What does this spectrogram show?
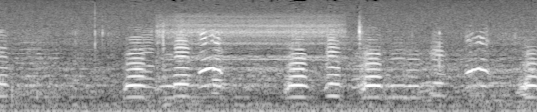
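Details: Several trumpeter swans in Heber Springs, Arkansas, giving loud, nasal, horn-like honks in overlapping bursts, some notes bending upward, about one call every second. Low background rumble underneath.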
